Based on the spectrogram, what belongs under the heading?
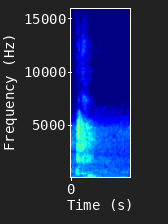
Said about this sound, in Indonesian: Aduh, batuk.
